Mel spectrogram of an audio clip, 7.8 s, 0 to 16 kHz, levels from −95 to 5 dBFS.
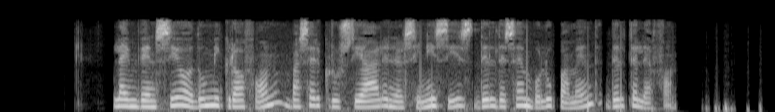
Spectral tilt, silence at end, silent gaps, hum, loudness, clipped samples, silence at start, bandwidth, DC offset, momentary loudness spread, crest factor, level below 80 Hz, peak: -3.5 dB/octave; 0.5 s; 6.88-7.00 s; none; -20 LUFS; under 0.1%; 1.15 s; 8.2 kHz; under 0.1%; 14 LU; 16 dB; -54 dBFS; -6 dBFS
